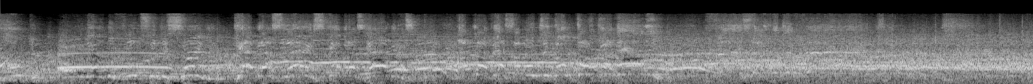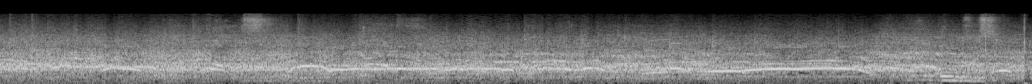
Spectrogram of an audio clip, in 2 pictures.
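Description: A man sings passionately into a microphone over a loudspeaker.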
